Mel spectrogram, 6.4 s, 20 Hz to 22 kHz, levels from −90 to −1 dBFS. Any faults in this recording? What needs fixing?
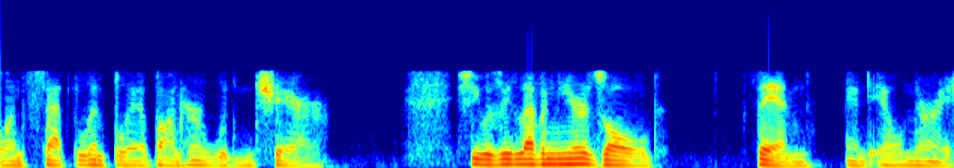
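The whole clip carries plainly audible G.729 codec damage from start to finish. The speech has that thin, slightly rough, synthetic quality you get when a codec rebuilds the voice from a vocal tract filter, a pitch predictor and a handful of pulses per short frame instead of sending the waveform. Nothing above 4 kHz comes through, so it sounds muffled and phone-like, which fits the 8 kbit/s G.729A flavour. To fix it, record or route this through a wideband codec such as G.722 or Opus at a higher bitrate instead of G.729.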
